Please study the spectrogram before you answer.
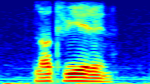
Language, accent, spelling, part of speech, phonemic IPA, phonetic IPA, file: Armenian, Eastern Armenian, լատվիերեն, noun / adverb / adjective, /lɑtvieˈɾen/, [lɑtvi(j)eɾén], Hy-լատվիերեն.ogg
- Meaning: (noun) synonym of լատիշերեն (latišeren)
